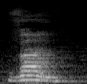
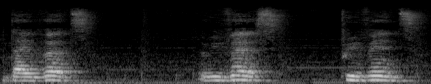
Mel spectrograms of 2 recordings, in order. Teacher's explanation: So it is a voiced, labiodental, and fricative sound.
